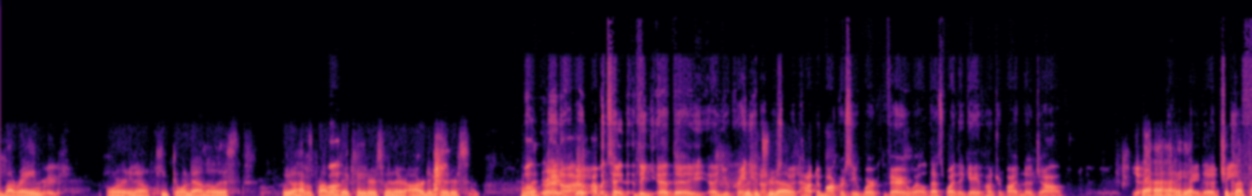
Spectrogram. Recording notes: This was an extra show just shooting the shit in a walk and talk.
